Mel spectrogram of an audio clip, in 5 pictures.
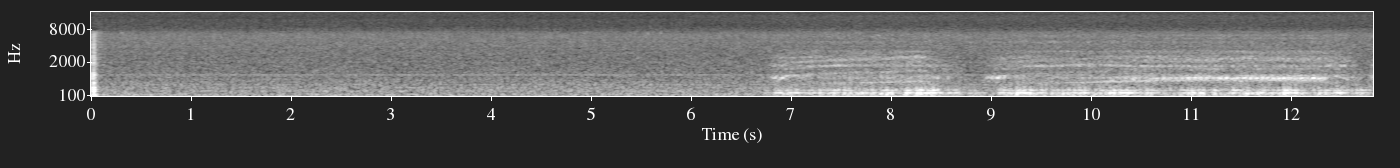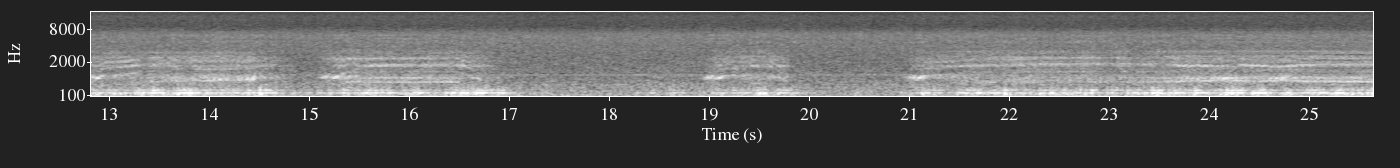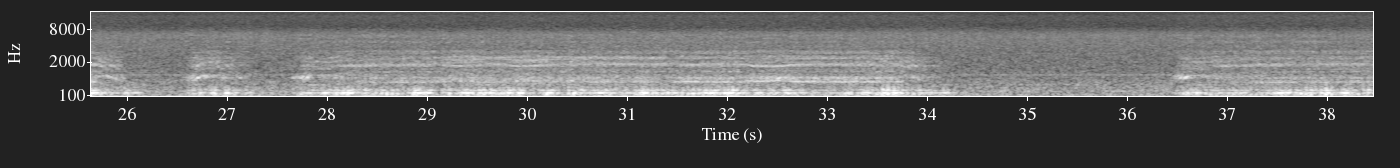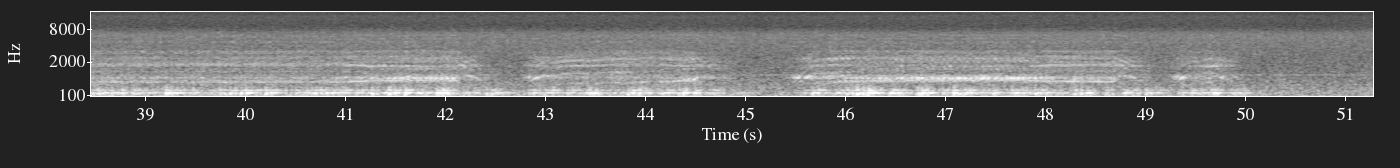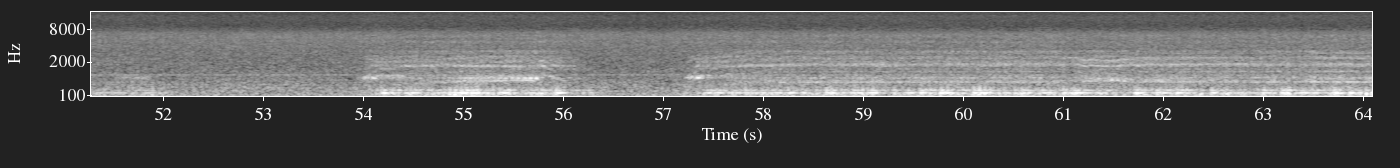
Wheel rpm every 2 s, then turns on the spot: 0, 0, 0, 40, 110, 150, 120, 100, 80, 20, 50, 150, 150, 60, 120, 160, 160, 40, 60, 160, 160, 100, 100, 130, 130, 10, 0, 90, 50, 140, 160, 160.
50-52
